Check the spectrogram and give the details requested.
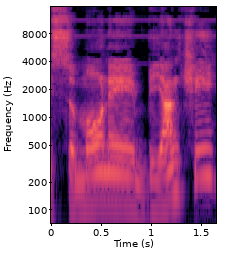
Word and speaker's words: Simone Bianchi: favorite italian artists now people sort of pronounce his name a few different ways but i've actually heard himself say simone bianchi and that's very wicked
